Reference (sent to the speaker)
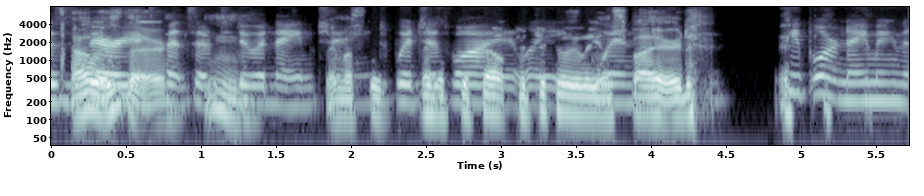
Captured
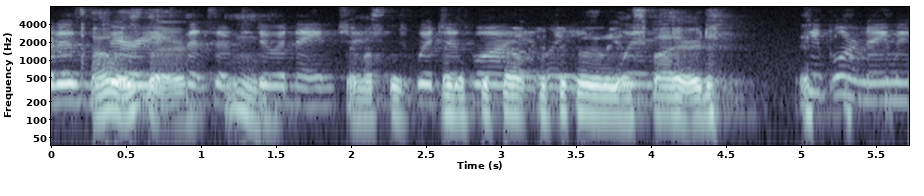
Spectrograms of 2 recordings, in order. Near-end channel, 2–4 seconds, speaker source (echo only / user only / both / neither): echo only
